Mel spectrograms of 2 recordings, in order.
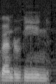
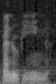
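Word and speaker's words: van der Veen: president's position my position I've been saying his name wrong Michael vanderveen that vendor whatever I was saying earlier Vander Bean my bad that was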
